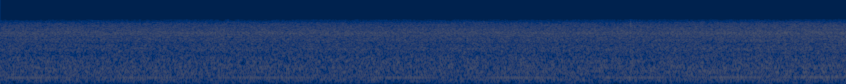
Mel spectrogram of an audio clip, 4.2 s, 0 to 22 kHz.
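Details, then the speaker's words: Two converted G5 case fans (Zalman 92mm fan motor swapped in) at the rear running at full 12 V, about 3,000 RPM, microphone about 10 cm away; steady airy rush with faint pulsing hum, quite loud but normal. "12 Vol so remember that's the noise coming from two fans at the rear running at a full 12 volts"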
